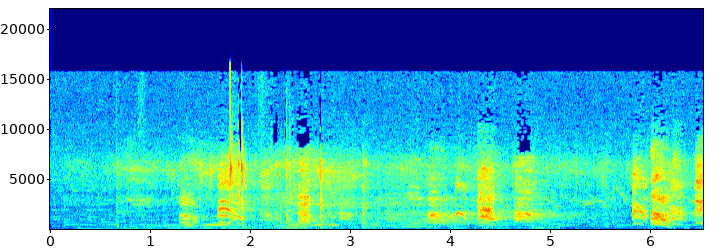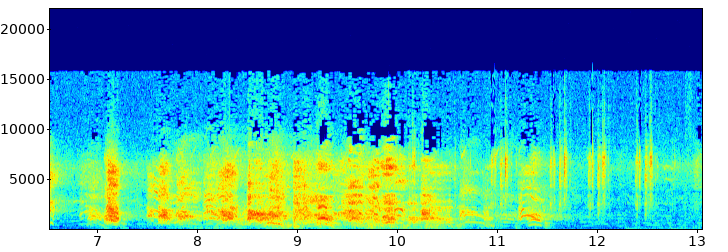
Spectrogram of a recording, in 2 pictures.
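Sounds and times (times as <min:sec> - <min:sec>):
birds cawing: 0:00.0 - 0:13.0.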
